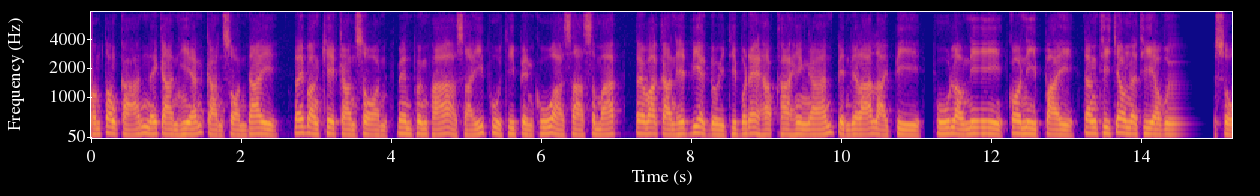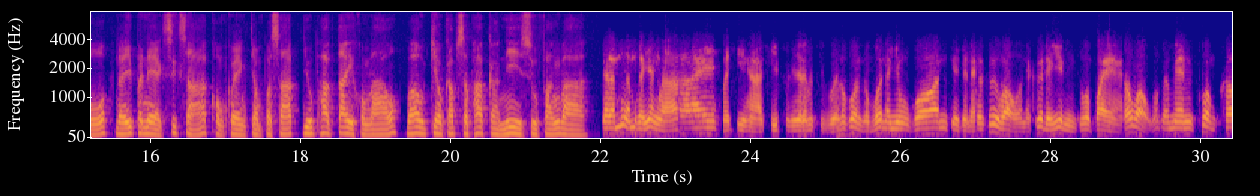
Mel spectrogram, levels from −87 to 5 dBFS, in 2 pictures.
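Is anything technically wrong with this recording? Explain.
Yes. The audio, carried over a G.722 call path with nothing above 8 kHz, has three kinds of jitter-buffer fault.

At 11.76 s, 11.89 s and 12.65 s, short stalls from a late packet hold a sound for 91, 56 and 29 ms while the buffer waits, giving brief drawn-out dips.

From 14.37 to 14.98 s a call audio freeze inserts about 0.6 s: the last sound buzzes and fades into roughly 0.21 s of silence, likely from packets delayed in transit.

From 16.56 to 23.81 s a jitter buffer speed-up trims pitch-period slices, about half a second in total, so the audio runs 8% fast at unchanged pitch.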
